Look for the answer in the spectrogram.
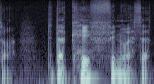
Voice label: "cyff", Welsh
